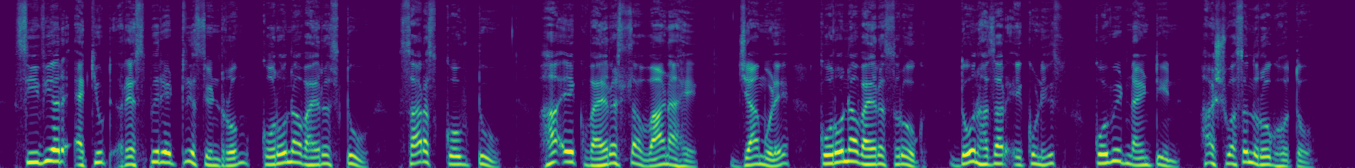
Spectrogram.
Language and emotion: Marathi, neutral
